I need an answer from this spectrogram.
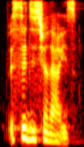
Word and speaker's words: Seditionaries: Seditionaries. Voilà, on va pas se compliquer la tête à essayer de faire un accent, on va le prononcer à la française.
